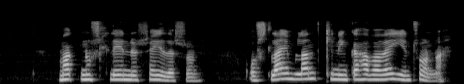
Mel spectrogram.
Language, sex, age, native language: Icelandic, female, 30-39, Icelandic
